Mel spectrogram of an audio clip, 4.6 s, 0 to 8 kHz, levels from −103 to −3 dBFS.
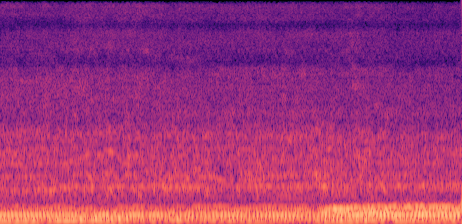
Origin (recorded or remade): remade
